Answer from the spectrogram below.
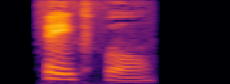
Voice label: "faithful", voice

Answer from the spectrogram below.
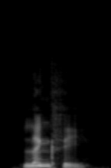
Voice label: "lengthy", spelling

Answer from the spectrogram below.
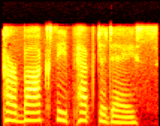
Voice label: "carboxypeptidase", English

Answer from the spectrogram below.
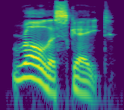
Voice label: "roller-skate", English spelling

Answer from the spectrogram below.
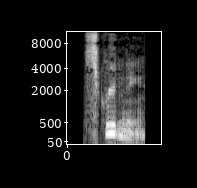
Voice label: "scrutiny", english spelling

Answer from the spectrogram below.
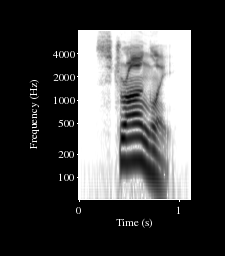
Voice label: "strongly", spelling

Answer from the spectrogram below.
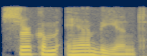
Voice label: "circumambient", English

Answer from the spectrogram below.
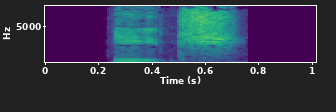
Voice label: "each", English

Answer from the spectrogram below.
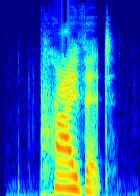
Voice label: "private", voice, spelling

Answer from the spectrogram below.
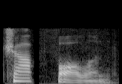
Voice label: "chopfallen", English

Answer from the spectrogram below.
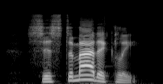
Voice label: "systematically", English

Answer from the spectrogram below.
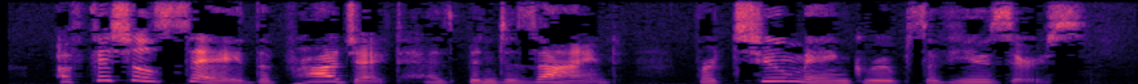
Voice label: M

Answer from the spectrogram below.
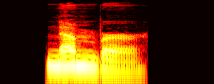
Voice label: "number", voice, spelling

